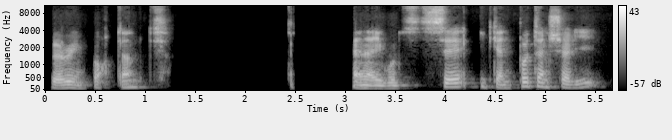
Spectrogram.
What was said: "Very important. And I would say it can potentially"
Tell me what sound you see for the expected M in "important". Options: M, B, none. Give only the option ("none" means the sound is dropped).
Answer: M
